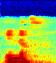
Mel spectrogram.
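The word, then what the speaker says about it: enough: ई एन जोड़ दीजिए, ई एन ओ, ओ यू जी एच, इनफ काफ़ी है ना।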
